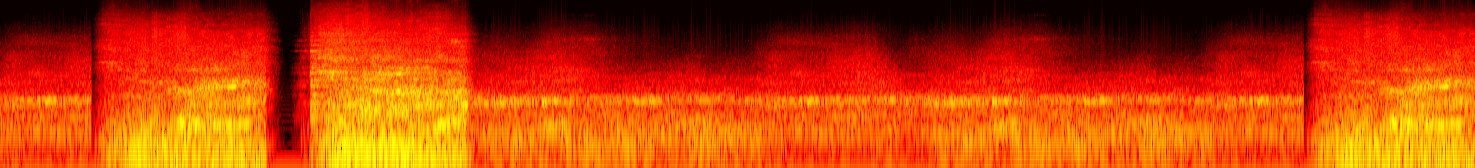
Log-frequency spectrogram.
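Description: Loud bursts of roaring magical energy rush and blast.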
